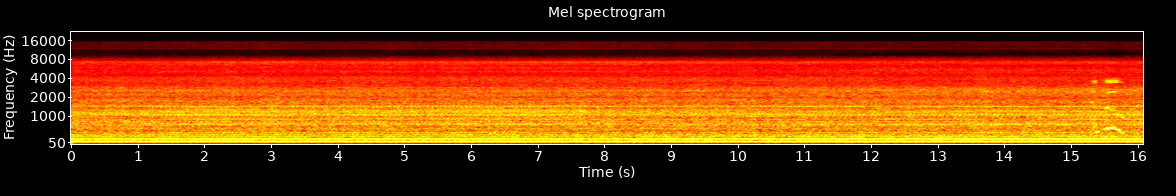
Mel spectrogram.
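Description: A purse-seine fishing boat's diesel engine running steadily under way: a constant, unchanging low drone.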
